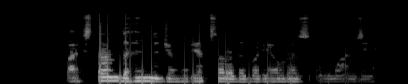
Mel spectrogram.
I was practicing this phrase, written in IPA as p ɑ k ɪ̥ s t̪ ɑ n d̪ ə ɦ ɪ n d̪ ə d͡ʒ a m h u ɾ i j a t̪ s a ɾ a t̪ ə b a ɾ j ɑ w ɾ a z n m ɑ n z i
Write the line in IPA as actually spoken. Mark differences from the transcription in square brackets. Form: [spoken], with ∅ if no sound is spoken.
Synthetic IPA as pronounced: p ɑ k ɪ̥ s t̪ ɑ n d̪ ə ɦ ɪ n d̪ ə d͡ʒ a m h u ɾ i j a t̪ s a ɾ a [d̪] ə b a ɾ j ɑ w ɾ a z n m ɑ n z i

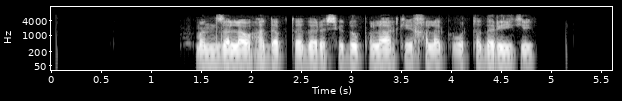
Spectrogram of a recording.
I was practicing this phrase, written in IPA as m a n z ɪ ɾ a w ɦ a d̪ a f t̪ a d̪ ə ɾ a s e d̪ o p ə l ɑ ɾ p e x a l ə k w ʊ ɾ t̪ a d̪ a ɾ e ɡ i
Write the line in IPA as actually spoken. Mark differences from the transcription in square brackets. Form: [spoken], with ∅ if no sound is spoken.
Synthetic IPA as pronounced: m a n z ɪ [l] a w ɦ a d̪ a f t̪ a d̪ ə ɾ a s e d̪ o p ə l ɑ ɾ [k] e x a l ə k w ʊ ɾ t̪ a d̪ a ɾ e ɡ i

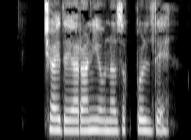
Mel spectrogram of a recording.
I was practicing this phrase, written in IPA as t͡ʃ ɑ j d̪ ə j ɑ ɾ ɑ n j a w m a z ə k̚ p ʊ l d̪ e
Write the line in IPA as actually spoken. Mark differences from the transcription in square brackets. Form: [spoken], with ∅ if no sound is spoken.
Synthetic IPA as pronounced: t͡ʃ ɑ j d̪ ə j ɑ ɾ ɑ n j a w [n] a z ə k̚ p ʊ l d̪ e

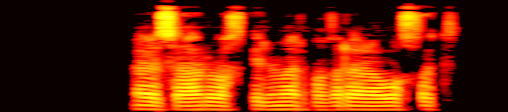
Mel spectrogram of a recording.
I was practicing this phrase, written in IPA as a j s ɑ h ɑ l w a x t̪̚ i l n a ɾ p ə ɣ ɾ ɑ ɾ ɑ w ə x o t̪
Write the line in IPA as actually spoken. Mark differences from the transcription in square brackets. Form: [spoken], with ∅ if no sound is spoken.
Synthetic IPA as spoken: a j s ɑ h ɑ [ɾ] w a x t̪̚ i l [m] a ɾ p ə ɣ ɾ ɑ ɾ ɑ w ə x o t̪

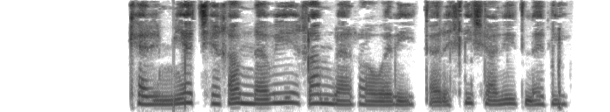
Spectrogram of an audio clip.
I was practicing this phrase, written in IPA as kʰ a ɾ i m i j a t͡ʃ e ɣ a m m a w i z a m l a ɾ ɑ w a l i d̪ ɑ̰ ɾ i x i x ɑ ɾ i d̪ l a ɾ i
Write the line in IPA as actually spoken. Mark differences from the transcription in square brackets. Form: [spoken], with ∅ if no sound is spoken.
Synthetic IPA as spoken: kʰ a ɾ i m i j a t͡ʃ e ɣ a m [n] a w i [ɣ] a m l a ɾ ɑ w a [ɾ] i [t̪] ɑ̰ ɾ i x i [ʃ] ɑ [l] i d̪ l a ɾ i

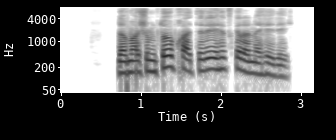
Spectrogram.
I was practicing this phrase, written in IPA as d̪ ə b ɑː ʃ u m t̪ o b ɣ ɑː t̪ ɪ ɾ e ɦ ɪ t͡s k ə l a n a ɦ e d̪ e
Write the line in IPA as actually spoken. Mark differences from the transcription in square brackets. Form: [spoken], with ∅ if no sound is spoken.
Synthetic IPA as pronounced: d̪ ə [m] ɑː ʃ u m t̪ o b [x] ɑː t̪ ɪ ɾ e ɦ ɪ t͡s k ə l a n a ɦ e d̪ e

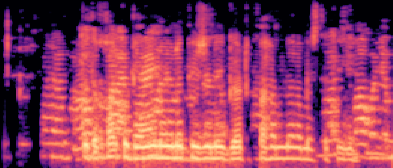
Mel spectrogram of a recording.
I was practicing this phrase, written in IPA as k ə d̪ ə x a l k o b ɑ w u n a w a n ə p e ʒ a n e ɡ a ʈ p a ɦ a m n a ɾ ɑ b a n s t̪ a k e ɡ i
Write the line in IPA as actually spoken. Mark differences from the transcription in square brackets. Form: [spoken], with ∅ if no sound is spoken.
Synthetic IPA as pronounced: k ə d̪ ə x a l k o b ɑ w u n a w [ə] n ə p e ʒ a n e ɡ a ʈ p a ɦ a m n a ɾ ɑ [m] a n s t̪ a k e ɡ i

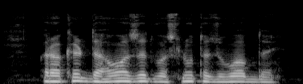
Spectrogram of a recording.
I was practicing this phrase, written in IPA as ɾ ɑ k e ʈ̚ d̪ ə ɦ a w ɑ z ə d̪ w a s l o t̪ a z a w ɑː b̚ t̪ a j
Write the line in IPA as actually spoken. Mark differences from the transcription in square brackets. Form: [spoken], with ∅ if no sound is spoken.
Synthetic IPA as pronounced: ɾ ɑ k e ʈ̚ d̪ ə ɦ a w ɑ z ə d̪ w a s l o t̪ a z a w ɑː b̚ [d̪] a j

